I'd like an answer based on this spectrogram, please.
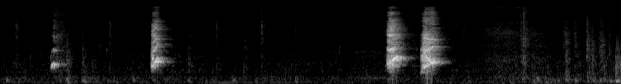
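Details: Pet Chihuahua indoors while its toilet is being changed, giving four short, sharp barks: single yaps near the start and one second later, then a quick double bark near the end, with faint rustling between.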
